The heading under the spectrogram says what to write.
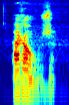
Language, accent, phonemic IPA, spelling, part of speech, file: French, Canada, /a.ʁɑ̃ʒ/, arrangent, verb, LL-Q150 (fra)-arrangent.wav
- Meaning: third-person plural present indicative/subjunctive of arranger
